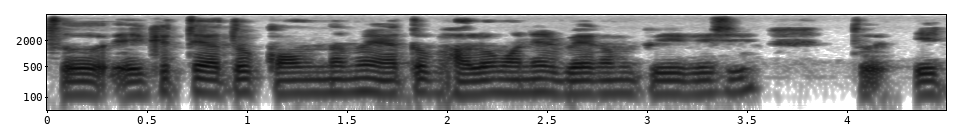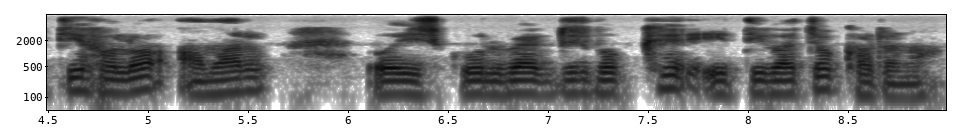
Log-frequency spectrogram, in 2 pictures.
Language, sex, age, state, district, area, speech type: Bengali, male, 18-30, West Bengal, Hooghly, urban, spontaneous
